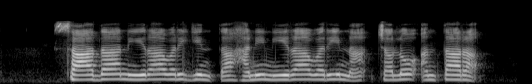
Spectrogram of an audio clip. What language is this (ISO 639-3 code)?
kan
